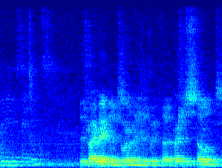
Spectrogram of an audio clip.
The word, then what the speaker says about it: triregnum: The triregnum is ornamented with precious stones and pearls. Are there any alternate pronunciations?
